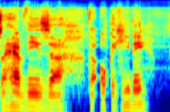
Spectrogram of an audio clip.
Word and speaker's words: Okahide: have these uh the Okahiti. Okahiti. Yeah, that's how you say it. Spelled like okahide, but the Japanese pronunciation, the proper way to say it from what I've been told is uh okahiti.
